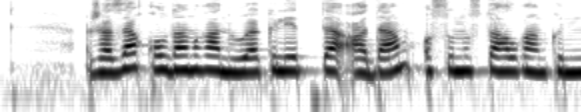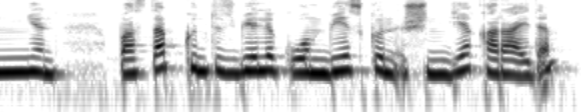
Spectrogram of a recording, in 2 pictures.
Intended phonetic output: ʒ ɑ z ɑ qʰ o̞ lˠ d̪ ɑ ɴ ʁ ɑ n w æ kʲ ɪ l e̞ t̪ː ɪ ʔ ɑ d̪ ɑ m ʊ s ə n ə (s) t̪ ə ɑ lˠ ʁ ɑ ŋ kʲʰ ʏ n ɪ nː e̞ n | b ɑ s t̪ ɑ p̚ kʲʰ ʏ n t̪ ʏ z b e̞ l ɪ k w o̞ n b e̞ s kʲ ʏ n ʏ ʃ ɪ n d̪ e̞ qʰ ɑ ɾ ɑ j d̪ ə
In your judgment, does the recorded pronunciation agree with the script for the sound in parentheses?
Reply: yes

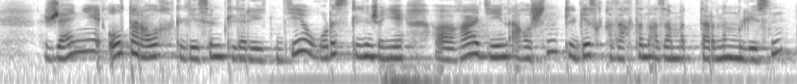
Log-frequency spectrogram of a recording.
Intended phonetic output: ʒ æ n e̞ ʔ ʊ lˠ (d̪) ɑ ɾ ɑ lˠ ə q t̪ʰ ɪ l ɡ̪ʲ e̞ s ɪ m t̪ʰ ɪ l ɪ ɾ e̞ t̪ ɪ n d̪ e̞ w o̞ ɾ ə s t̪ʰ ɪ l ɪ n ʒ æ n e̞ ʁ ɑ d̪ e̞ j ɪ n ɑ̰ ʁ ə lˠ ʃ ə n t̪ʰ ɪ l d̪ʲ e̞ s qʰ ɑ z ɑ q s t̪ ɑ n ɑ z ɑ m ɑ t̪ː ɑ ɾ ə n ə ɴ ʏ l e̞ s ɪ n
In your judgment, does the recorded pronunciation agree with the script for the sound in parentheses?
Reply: no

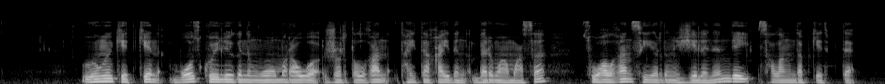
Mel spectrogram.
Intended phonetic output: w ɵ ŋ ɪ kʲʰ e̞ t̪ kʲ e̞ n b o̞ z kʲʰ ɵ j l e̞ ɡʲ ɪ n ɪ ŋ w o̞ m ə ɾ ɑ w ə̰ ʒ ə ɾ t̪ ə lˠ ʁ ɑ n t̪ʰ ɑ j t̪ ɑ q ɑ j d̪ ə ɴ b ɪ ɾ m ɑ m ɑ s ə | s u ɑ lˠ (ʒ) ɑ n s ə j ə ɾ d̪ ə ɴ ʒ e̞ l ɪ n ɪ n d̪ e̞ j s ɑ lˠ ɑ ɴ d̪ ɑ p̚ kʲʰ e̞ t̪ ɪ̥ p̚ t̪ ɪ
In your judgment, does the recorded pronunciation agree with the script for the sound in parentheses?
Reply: no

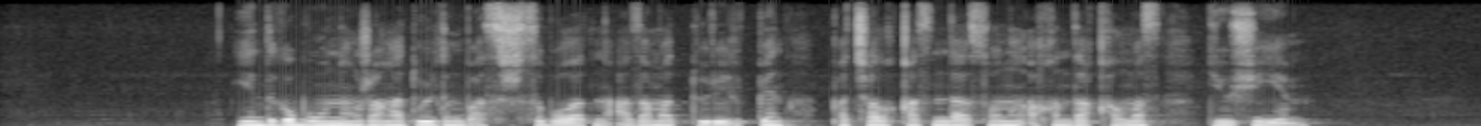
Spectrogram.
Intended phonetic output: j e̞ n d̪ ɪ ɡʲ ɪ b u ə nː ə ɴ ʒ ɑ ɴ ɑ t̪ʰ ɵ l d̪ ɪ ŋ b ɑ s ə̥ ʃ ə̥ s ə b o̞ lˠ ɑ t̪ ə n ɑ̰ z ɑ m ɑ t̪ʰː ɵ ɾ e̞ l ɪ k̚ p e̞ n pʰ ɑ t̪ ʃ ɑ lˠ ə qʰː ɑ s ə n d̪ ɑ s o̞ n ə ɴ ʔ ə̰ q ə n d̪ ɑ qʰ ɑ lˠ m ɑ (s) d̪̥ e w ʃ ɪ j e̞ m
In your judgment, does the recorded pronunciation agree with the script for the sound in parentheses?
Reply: yes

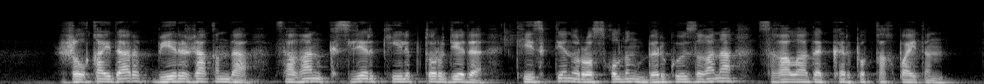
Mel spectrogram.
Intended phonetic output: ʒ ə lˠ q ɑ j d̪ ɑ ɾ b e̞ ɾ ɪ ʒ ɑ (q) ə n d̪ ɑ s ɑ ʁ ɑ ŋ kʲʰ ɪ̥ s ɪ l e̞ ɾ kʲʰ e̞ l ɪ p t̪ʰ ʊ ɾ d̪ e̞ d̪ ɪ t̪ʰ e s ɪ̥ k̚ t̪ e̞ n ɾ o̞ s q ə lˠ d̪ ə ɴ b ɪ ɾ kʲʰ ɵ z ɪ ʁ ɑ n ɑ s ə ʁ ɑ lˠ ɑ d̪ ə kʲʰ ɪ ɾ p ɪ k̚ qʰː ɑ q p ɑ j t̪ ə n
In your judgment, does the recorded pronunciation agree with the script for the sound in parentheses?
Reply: yes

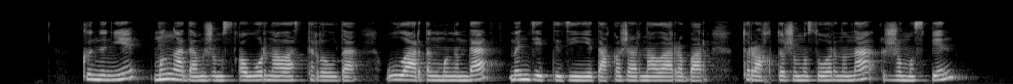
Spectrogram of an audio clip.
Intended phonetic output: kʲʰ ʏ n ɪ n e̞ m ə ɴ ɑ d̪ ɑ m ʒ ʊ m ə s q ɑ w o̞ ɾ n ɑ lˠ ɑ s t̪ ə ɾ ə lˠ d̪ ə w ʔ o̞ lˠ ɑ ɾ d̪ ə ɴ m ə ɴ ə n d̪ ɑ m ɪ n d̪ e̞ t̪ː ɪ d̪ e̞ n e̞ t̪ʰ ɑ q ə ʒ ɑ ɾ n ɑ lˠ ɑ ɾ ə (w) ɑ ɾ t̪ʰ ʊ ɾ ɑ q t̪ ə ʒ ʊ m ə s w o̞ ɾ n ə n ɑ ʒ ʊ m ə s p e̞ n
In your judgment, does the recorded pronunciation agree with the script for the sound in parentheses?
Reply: no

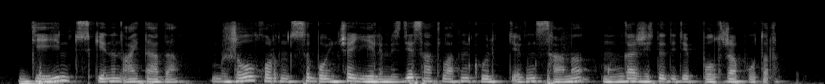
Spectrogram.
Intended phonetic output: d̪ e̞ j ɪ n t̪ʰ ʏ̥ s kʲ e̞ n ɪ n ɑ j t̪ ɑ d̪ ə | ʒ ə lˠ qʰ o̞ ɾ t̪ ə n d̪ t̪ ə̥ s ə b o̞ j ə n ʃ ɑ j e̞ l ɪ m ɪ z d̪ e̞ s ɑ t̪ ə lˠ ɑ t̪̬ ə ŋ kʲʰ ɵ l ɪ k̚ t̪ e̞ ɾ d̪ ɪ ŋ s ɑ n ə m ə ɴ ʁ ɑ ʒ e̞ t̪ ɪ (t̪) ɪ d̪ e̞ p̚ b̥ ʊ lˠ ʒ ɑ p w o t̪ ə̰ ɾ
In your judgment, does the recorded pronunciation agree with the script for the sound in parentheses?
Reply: no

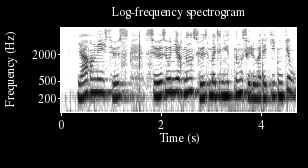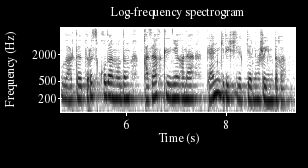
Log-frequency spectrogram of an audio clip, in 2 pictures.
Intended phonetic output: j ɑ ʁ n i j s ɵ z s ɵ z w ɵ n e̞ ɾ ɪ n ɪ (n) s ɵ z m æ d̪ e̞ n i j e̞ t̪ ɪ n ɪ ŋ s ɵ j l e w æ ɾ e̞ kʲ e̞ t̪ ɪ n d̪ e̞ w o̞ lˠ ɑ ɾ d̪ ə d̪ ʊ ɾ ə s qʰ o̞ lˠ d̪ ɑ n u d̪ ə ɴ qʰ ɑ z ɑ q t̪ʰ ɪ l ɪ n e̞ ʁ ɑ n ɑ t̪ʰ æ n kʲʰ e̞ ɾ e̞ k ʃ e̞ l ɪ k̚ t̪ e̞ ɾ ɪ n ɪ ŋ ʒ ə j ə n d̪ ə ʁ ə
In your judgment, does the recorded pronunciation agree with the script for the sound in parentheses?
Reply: no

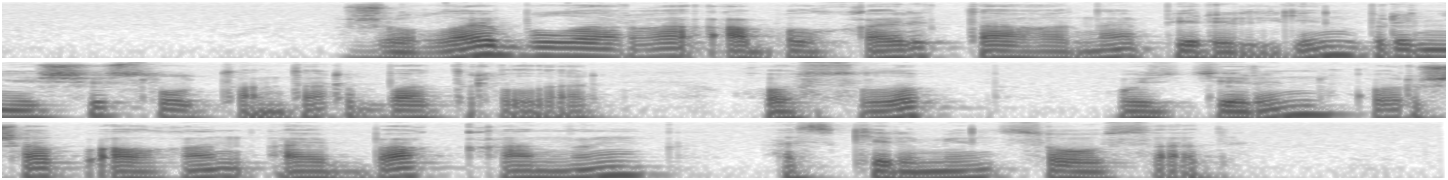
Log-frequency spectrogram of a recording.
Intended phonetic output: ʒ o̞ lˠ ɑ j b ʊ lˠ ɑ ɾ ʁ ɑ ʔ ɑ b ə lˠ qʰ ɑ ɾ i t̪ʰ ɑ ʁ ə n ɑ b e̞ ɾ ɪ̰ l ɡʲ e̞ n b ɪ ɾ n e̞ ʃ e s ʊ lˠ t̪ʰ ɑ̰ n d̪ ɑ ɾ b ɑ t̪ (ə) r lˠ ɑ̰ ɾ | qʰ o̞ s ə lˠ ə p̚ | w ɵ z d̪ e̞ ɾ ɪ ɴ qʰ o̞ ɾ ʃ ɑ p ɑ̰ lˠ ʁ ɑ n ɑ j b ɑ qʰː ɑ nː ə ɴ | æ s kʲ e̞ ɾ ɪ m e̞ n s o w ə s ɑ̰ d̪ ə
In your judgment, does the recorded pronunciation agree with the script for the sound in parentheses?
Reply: yes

